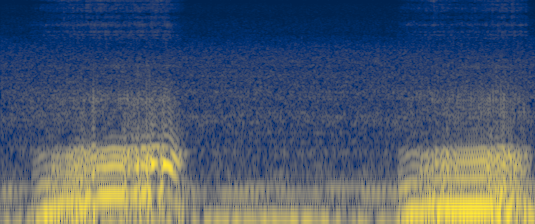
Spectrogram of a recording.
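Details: Two long, low, buzzing snores with a quieter pause between, over faint room hum; snoring during sleep.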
